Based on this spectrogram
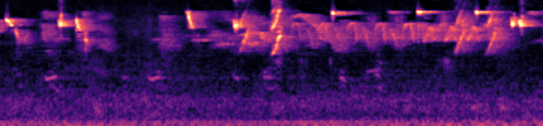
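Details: Saffron finch (canário-da-terra) male song with female chirps for stimulating a captive bird. Isolated high clipped notes, then a dense buzzy trilled phrase of rapid chirps, over quiet low hum.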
